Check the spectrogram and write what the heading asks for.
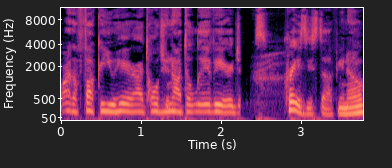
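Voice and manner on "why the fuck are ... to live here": mock angry yelling. Acting out the speaker's mom walking in the door and yelling at the speaker: imitating mom yelling. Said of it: "she just starts yelling at me".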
